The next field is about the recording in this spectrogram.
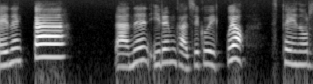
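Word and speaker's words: ka: 자, 까라고 하는 K는 발음이 쌍기역 소리 가지고 갑니다.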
